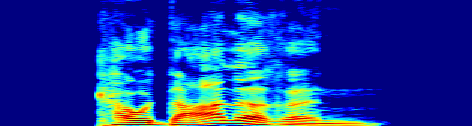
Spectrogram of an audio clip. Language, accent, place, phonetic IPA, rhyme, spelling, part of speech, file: German, Germany, Berlin, [kaʊ̯ˈdaːləʁən], -aːləʁən, kaudaleren, adjective, De-kaudaleren.ogg
- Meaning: inflection of kaudal: 1. strong genitive masculine/neuter singular comparative degree 2. weak/mixed genitive/dative all-gender singular comparative degree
